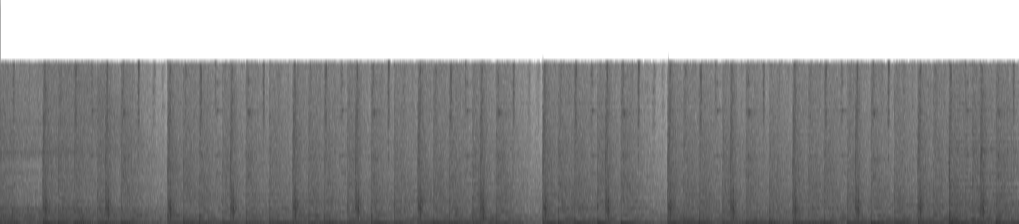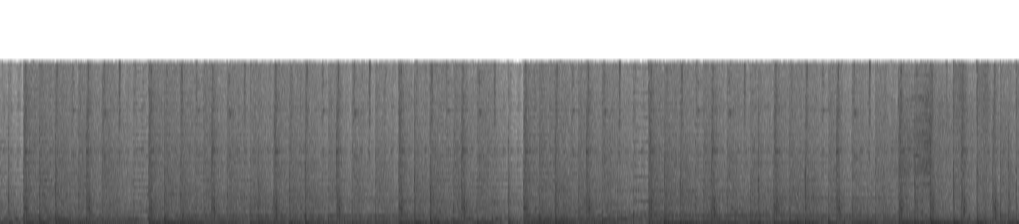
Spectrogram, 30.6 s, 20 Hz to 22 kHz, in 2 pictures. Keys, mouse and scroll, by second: 0.1 s, 0.9 click, 2.5 click, 3.6 click, 5.2 shift+d, 5.8 click, 6.8 Delete, 7.3 click, 7.6 Delete, 8.1 ctrl+z, 8.4 click, 9.5 click, 10.2-10.8 scroll down 9, 10.6 click, 11.8 shift+d, 11.9 shift+KP_Enter, 12.7 click, 14.9 click, 16.0 right click, 18.0 right click, 19.4 click, 21.6 click, 22.4 ctrl+z, 22.7 click, 23.8 click, 25.1 click, 26.3 click, 27.2 ctrl+z, 27.6 click, 29.0 click.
